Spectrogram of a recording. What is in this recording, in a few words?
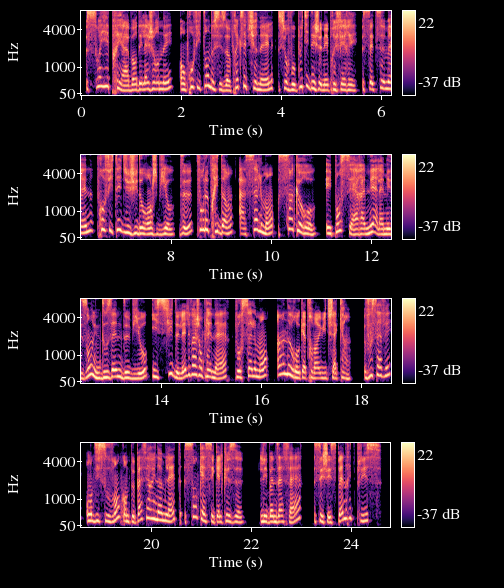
Casual Decontrate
